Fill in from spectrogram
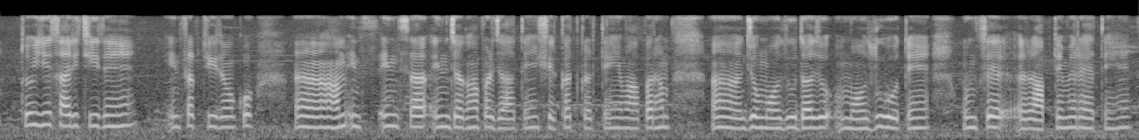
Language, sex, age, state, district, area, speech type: Urdu, female, 30-45, Uttar Pradesh, Aligarh, urban, spontaneous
